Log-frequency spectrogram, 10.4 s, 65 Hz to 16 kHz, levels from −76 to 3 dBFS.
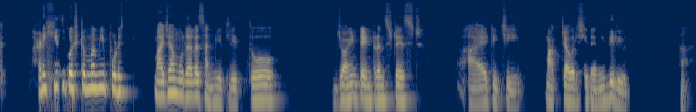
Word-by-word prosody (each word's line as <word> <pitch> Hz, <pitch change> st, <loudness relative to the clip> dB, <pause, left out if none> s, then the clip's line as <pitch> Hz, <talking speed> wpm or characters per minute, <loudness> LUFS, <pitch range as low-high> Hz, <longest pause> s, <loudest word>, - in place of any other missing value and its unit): ख -, -, -12 dB, 0.5 s
आणि 210 Hz, -, +6 dB
हीच 230 Hz, +4 st, -1 dB
गोष्ट 220 Hz, 0 st, +7 dB
मग 215 Hz, 0 st, +5 dB
मी 220 Hz, +1 st, +3 dB
पुढच 185 Hz, -2 st, +4 dB, 0.5 s
माझ्या 145 Hz, +3 st, +4 dB
मुलाला 150 Hz, -2 st, +2 dB
सांगितली. 115 Hz, -5 st, -5 dB
तो 120 Hz, +3 st, -4 dB, 1.2 s
जॉइंट 130 Hz, +2 st, 0 dB
एन्ट्रन्स 125 Hz, 0 st, 0 dB
टेस्ट, 125 Hz, 0 st, -2 dB, 0.7 s
आय-आय-टीची 110 Hz, -3 st, -5 dB, 0.4 s
मागच्या -, -, 0 dB
वर्षी 115 Hz, +1 st, -1 dB
त्यानी 110 Hz, +1 st, -4 dB
दिली 105 Hz, -7 st, -3 dB
होती 90 Hz, -2 st, -11 dB, 0.7 s
हां. -, -, -17 dB
125 Hz, 120 wpm, -24 LUFS, 115-160 Hz, 1.2 s, गोष्ट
